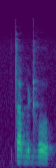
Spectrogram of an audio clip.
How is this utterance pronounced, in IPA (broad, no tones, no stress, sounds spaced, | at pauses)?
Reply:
t a b ɯ ɖʱ o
